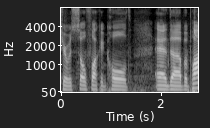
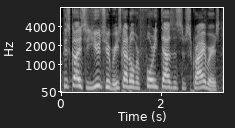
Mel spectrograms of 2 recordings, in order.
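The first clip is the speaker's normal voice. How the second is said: eager bragging; 6 semitones higher than usual. Retold or imitated. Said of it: "this guy's like".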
